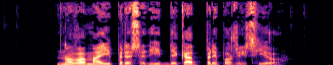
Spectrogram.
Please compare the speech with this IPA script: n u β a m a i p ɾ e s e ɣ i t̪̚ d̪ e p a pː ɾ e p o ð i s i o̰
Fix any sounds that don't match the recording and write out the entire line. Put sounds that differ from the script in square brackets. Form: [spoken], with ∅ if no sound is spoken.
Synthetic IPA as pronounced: n [o] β a m a [j] p ɾ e s e [ð] i t̪̚ d̪ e [k] a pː ɾ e p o [z] i s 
